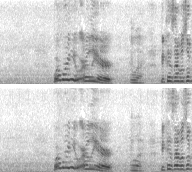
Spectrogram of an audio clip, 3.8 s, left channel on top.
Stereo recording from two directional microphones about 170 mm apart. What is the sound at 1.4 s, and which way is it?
Speech, 20° left (ahead or behind).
